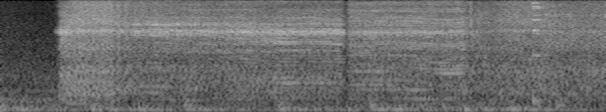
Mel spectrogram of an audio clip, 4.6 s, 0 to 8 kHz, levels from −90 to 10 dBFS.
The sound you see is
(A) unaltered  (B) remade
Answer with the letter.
A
